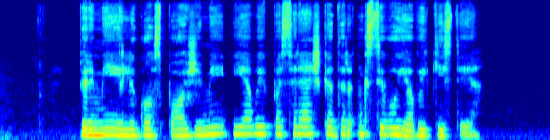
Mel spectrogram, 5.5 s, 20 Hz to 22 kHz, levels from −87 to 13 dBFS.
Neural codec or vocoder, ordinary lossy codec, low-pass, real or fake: none; Opus, 64 kbps; 19.8 kHz; real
